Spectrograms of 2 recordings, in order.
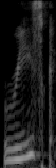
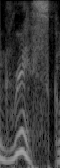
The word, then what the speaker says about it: Rizq: R-I-Z-Q? Rizk? I didn't know how to say it. – Rizk? – Well, I didn't want to say Risk, like the board game.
